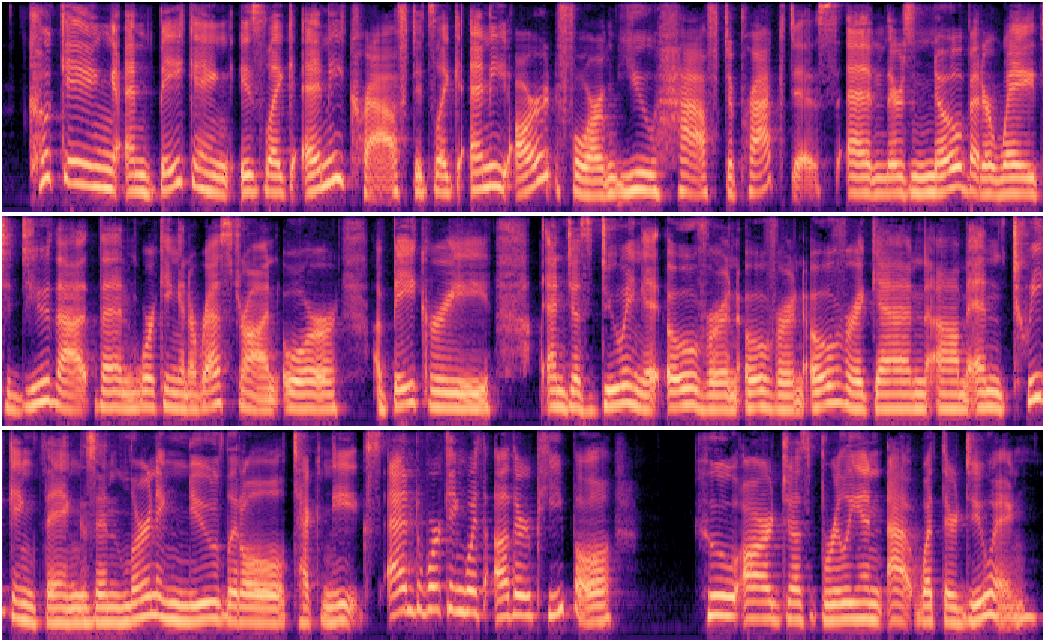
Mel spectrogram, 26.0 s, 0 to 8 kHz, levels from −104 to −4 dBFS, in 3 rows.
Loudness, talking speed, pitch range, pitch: -19 LUFS, 150 wpm, 175-215 Hz, 190 Hz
